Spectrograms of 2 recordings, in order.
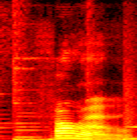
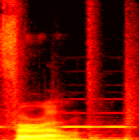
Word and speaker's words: furrow: f is that not you're probably put emphasis on the first syllable okay f f Furrow Furrow there we go what how does my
